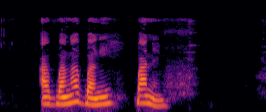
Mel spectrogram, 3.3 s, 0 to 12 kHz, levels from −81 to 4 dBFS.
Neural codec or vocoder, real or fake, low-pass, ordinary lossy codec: none; real; 7.2 kHz; Opus, 64 kbps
